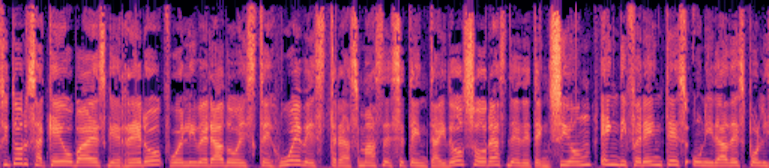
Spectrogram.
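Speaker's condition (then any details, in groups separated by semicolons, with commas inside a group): No condition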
